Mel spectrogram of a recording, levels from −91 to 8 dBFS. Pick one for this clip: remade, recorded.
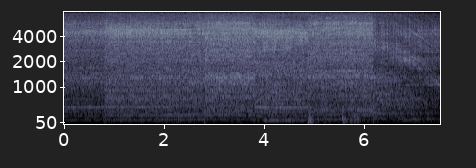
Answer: recorded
